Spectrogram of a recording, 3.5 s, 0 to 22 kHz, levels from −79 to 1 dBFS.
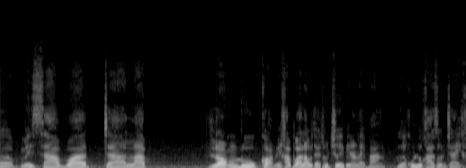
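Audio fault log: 2.01–3.50 s, time-stretched section: from 2.01 s to the end the speech runs at twice its earlier pace while the pitch stays put, so it sounds rushed, likely from software squeezing this stretch to fit a shorter length by dropping short pieces. On a spectrogram, the harmonic lines stay at the same heights, but syllable shapes are compressed to half their width. The waveform shows packed envelopes with small jumps where pieces were spliced.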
